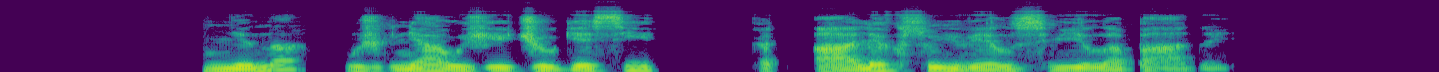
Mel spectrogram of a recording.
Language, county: Lithuanian, Klaipėda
